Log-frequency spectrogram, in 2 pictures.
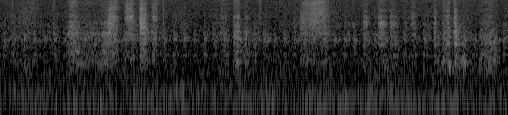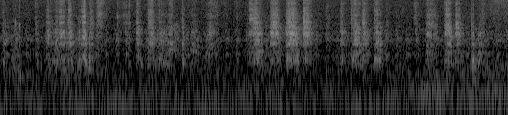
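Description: Near silence, with faint scratchy strokes on paper now and then, some in quick clusters.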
